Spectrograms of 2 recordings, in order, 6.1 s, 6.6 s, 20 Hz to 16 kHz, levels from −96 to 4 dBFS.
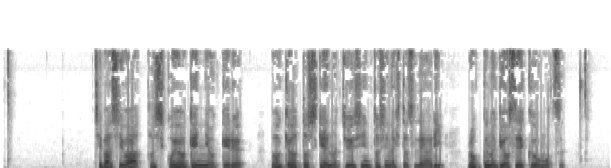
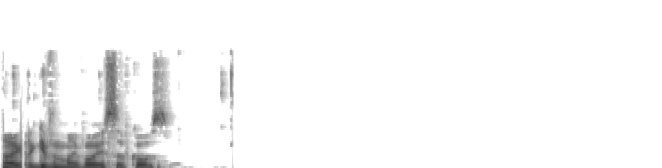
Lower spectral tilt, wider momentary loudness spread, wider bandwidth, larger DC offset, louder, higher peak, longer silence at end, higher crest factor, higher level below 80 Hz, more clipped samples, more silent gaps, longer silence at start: second, -3.5 dB/octave vs -5.5 dB/octave; about the same, 8 LU vs 8 LU; about the same, 12 kHz vs 11.5 kHz; neither; about the same, -25 LUFS vs -27 LUFS; second, -10 dBFS vs -6 dBFS; second, 0.45 s vs 4.95 s; second, 16 dB vs 26 dB; about the same, -52 dBFS vs -50 dBFS; neither; neither; about the same, 0.05 s vs 0.05 s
